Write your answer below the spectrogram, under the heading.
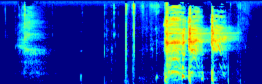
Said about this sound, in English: I don't like coughing into microphones.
